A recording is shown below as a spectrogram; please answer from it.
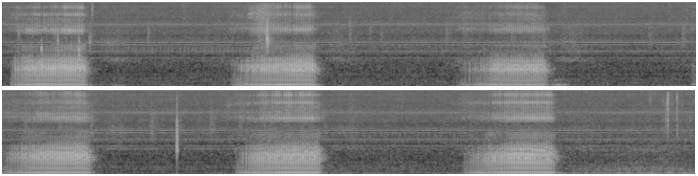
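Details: Sleeping female Shih Tzu lying on the floor between a basket and a coffee table indoors during a heat wave, snoring in loud rough low bursts, one drawn-out snore about every two and a half seconds, six in all, quiet breathing between.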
